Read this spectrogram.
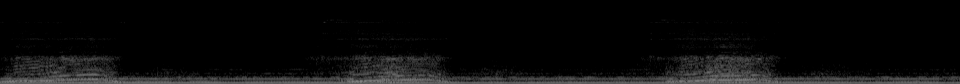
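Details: Mouth snoring: three slow, rattling, vibrating breaths in over about ten seconds against a steady low hum, roughly 19 breaths a minute; snoring.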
